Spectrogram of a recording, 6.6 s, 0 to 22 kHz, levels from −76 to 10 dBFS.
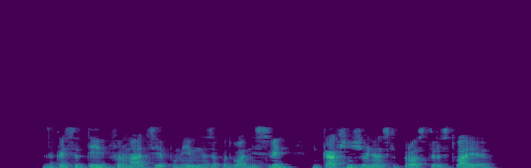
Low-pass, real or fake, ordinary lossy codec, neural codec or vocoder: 5.4 kHz; real; MP3, 24 kbps; none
